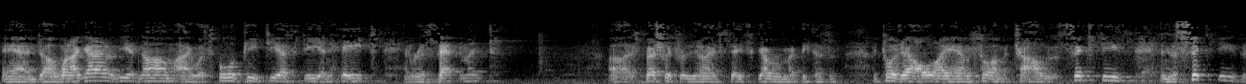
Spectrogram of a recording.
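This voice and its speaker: A man's voice: mid-range voice, brisk, gravelly, fairly bright tone, slight background noise. A man in his seventies with a toothless lisp, giving an informal personal testimony to a group. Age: 70s. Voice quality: lisp from missing teeth. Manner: informal, conversational. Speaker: speaker sharing a recovery story at a meeting. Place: echoey indoor meeting room. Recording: muffled, echoey meeting-room recording.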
